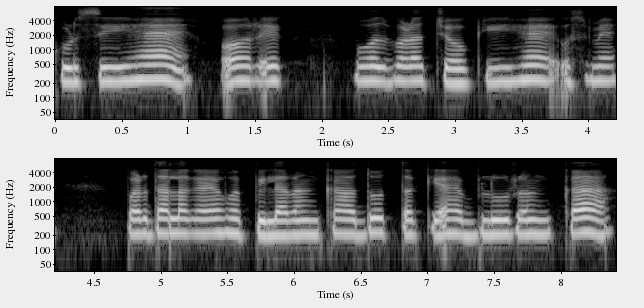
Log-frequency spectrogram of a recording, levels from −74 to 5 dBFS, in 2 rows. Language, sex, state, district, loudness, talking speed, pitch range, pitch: Hindi, female, Jharkhand, Palamu, -16 LUFS, 150 wpm, 210-225 Hz, 220 Hz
